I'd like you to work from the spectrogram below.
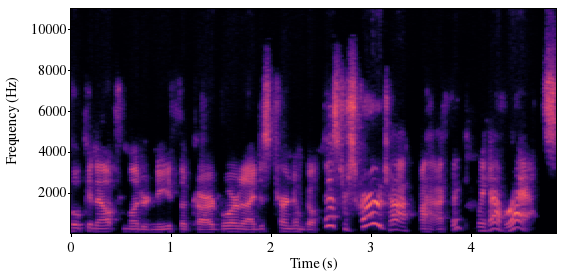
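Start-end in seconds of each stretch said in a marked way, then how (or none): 2.5-4.9 high squeaky voice, slow and swooping. Retelling hiding under cardboard, turning to him and speaking in a Mickey Mouse voice. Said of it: "you do a great Mickey Mouse voice".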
